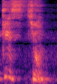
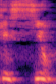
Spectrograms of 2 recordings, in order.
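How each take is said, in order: First: The 'ti' is said with a t sound. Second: The 'ti' is said with an s sound. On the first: The speaker calls it right. "C'est question" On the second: The speaker calls it wrong. "il n'y a pas dit question en français"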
